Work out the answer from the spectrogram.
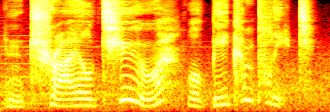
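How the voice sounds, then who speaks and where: A woman's voice: mid-range voice, sing-song, slow pace. A woman playing a composed, sceptical young female warrior in an anime-style video game, matter-of-fact, commanding and mildly exasperated. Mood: confident. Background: music.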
